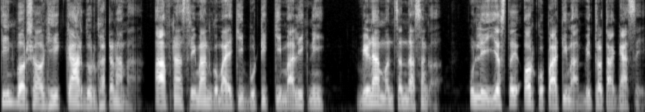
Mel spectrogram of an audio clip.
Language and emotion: Nepali, neutral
